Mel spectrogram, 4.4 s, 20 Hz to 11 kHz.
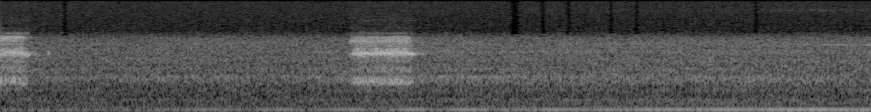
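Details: Owl at night during an early-morning rabbit handover, February 19, 2016; two short, rasping, harmonic notes nearly two seconds apart, with a loud, steady low hum underneath.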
